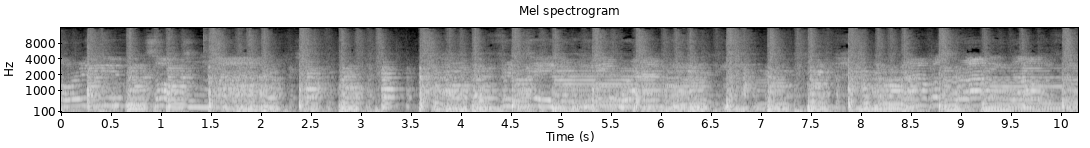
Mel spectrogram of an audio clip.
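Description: A small band playing a song: a woman singing over electric guitar and bass guitar, with a steady beat.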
